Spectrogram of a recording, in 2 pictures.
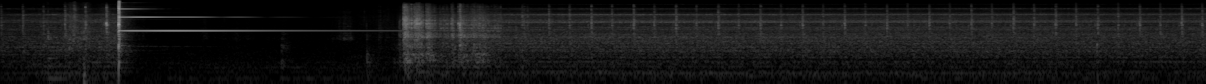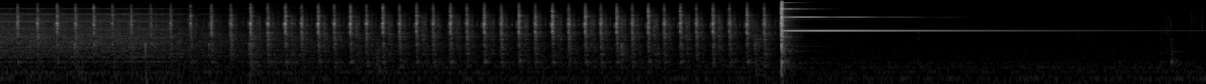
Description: timer with ding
